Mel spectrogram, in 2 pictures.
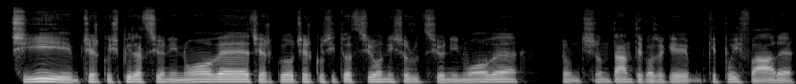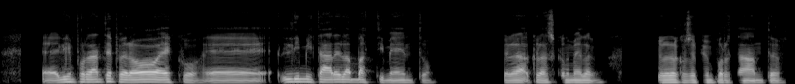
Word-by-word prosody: Sì, 115 -4 +5
cerco 110 +1 -2
ispirazioni 110 0 0
nuove, 120 +2 +4
cerco 110 -1 0
cerco 110 +1 -4
situazioni, 110 +1 -2
soluzioni 105 0 -4
nuove. 115 +1 +1 0.4
Non 105 -5 -6
ci 105 - -11
son 110 -2 -7
tante 110 0 0
cose 105 -1 -3
che 100 -1 -2
mhmm, - - -11
che 105 - -8
puoi 110 +2 -4
fare. 100 -1 -1 0.4
Ehm, 90 +4 -1
l'importante 115 +2 +1
però 115 0 +5
ecco, 105 -3 0
è 95 -1 -2 0.2
limitare 115 -1 +1
l'abbattimento. 100 -4 -3 0.6
Quella 100 0 0
quella 100 -2 -1
secondo 100 0 -4
me 95 - +1
la 95 - +1 0.6
quella 100 0 +2
è - - +5
la 105 - +4
cosa 100 +1 -3
più 105 - -10
importante. 90 -2 -2
105 Hz, 140 wpm, -23 LUFS, 100-115 Hz, 0.6 s, Sì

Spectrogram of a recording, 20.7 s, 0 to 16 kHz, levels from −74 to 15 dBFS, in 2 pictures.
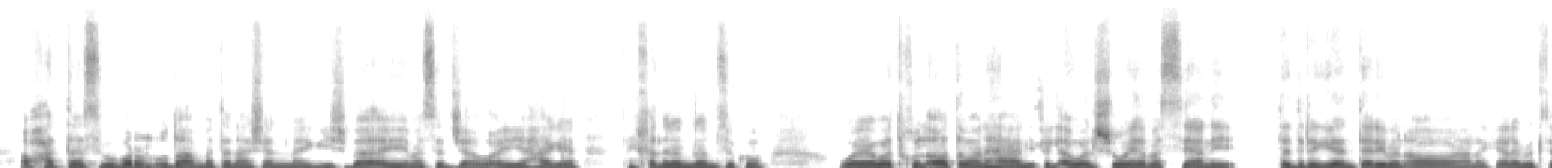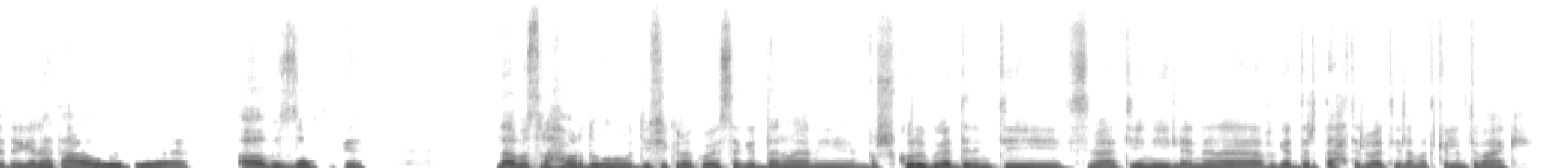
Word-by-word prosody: أو 125 - 0
حتّى 130 +2 0
أسيبه 135 +2 0
برّه 135 +1 +4
الأوضة 130 +2 0
عامةً 125 +2 0
عشان 125 0 -2
ما 125 - -2
يجيش 120 +3 -5
بقى 130 -2 +1
أي 125 -1 +1
message 130 0 -4
أو 125 -2 -2
أي 130 +1 0
حاجة 130 +3 -2 0.3
فيخلّيني 135 0 0
إن - - +3
أنا 145 0 +3
أمسكه 140 +4 -1 0.6
ز - - -7
وأدخل 155 +5 +3
آه 155 - +6
طبعًا 160 +1 +2
هاعاني 140 +4 +2
في 150 - -3
الأول 160 +2 +2
شوية، 150 +4 +3
بس 195 -1 -4
يعني 95 0 -1 0.3
تدريجيًا 155 +2 +3
تقريبًا 145 -2 +2
آه، 120 -2 0
على 115 +1 -4
كلامِك 135 +4 -2
تدريجيًا 130 +2 -1
هاتعوِّد 135 +3 +2
و 135 -1 +1 0.5
آه 130 0 +4
بالضبط 130 +3 +1
كده. 125 -1 -4 0.9
لأ - - +4
بصراحة 125 +1 -1
برضه 135 -4 +1
دي 120 +3 -4
فكرة 130 +1 -2
كويسة 120 0 -1
جدًا 120 +2 -1
ويعني 110 -2 -2
باشكرِك 110 +6 +3
بجد 125 +1 +2
إن 135 - +3
أنتِ 130 +1 -3 0.4
سمعتيني، 115 +3 -1
لإن 115 +1 -3
أنا 115 -1 0
بجد 120 +1 -3
ارتحت 115 -2 -4
دلوقتي 110 -1 -3
لمّا 110 0 -4
اتكلِّمت 110 +2 -6
معاكِ. 110 -1 -5
125 Hz, 175 wpm, -22 LUFS, 115-140 Hz, 0.9 s, آه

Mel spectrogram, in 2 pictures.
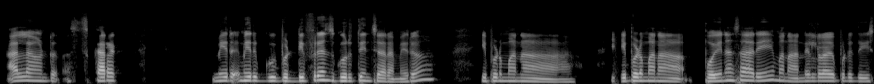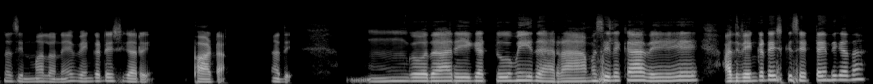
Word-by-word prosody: అలా 180 +2 +2
ఉంటది 160 -2 -7 0.2
స్ - - -8
కరెక్ట్. 175 +1 +4 0.9
మీరు 170 0 +1
మీరు 180 0 +4
గు 170 - +2
ఇప్పుడు 165 -1 0
డిఫరెన్స్ 195 +3 +3
గుర్తించారా 160 -3 +1
మీరు? 160 +6 -2 0.7
ఇప్పుడు 160 +1 -2
మన, 155 -1 -3 1.0
ఇప్పుడు 170 +2 +2
మన 165 -1 0 0.5
పోయినసారి 180 +3 +2 0.2
మన 175 - -4
అనిల్ 155 +2 -5
రావిపూడి 160 0 -1
తీసిన 150 +1 -6
సినిమాలోనే 135 -1 -5
వెంకటేష్ 155 +3 -3
గారి 130 - 0 0.5
పాట. 120 -2 +3 0.6
అది. 125 -4 -5 0.8
హ్మ్. 150 +4 -4
గోదారి 165 +1 +4
గట్టు 170 0 +1 0.2
మీద 180 -1 +3 0.3
రామసిలకావే 170 +4 +3 0.7
అది 155 +1 +4
వెంకటేష్‌కి 200 +4 +3
సెట్ 180 +2 +1
అయింది 200 +1 +1
గదా! 225 +3 0
165 Hz, 120 wpm, -25 LUFS, 155-180 Hz, 1.0 s, కరెక్ట్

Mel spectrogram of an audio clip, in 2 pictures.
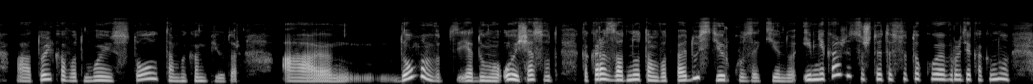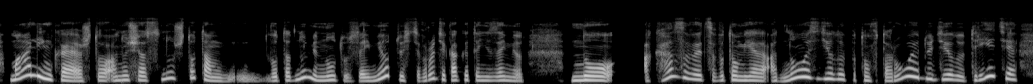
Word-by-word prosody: а 155 - -3
только 225 -1 0
вот 170 -3 -6
мой 180 +2 0
стол 250 +10 -1
там 165 -3 -5
и - - -12
компьютер. 155 - -7 0.4
Ам, 155 -1 +2 0.4
дома 360 +1 +2
вот 160 - -9
я 175 0 0
думаю: 165 -1 0
"Ой, 225 -1 +7
щас 220 +2 +2
вот 190 -1 -8 0.2
как - - -8
раз 235 -1 +7
заодно 210 +2 +4
там 195 -4 +1
вот 175 +1 -2
пойду 200 +11 +4
стирку 205 - 0
закину". 160 -1 -5
И 220 - +2
мне 235 +2 +4
кажется, 400 - -1
что 240 0 +1
это 235 0 -4
всё 245 - -7
такое 240 0 +1
вроде 225 +1 -1
как, 210 0 -10
ну, 240 +1 +1 0.3
маленькое, 235 - +4
что 175 +2 -1
оно 195 +3 0
щас, 195 -3 -1
ну, 275 +4 -1
что 300 +2 -4
там, 185 - +1
м, 80 -1 -10
вот 175 +2 -3
1 225 - +1
минуту 200 -4 0
займет, 170 - 0
то - - -5
есть, 180 - -7
а 155 - -7
вроде 240 +3 -2
как 195 0 -1
это 200 -2 -2
не 185 0 -2
займет. 180 -3 -3 0.4
Но 190 0 +5 0.3
оказывается, 260 - -2
потом 200 +1 0
я 185 -2 +2
одно 250 - +2
сделаю, 260 -4 -2
потом 185 - -6
второе 210 - 0
иду 260 -4 -2
делаю, 225 -5 -1
третье, 250 - 0
205 Hz, 190 wpm, -21 LUFS, 175-240 Hz, 0.4 s, Ой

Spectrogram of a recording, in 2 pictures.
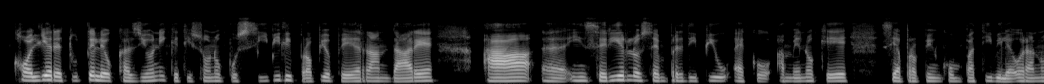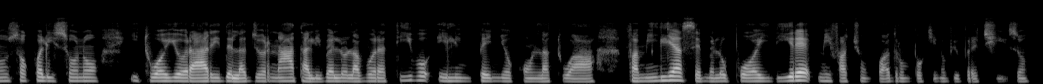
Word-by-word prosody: cogliere 185 -1 +5
tutte 175 +3 0
le 185 -3 +6
occasioni 165 +4 -3
che 160 - -6
ti 155 +1 -12
sono 160 +2 -5
possibili 165 +6 -5
proprio 145 +4 -2
per 155 +1 -2
andare 155 +2 +2 0.5
a, 165 +1 +8
ehm, 155 -4 -2
inserirlo 180 +3 +1
sempre 165 -1 -3
di 160 0 -9
più, 170 +2 -3
ecco, 150 -2 -6
a 155 - -9
meno 155 +1 -4
che 160 +1 0 0.3
sia 160 -2 -1
proprio 150 +2 -5
incompatibile. 150 0 -4
Ora 155 +1 0
non 155 +2 -6
so 165 +1 -4
quali 165 -1 -1
sono 165 -1 -3 0.3
i 175 -2 -12
tuoi 160 0 +2
orari 155 0 +4
della 145 -3 +3
giornata 155 0 -1
a - - +4
livello 150 +2 0
lavorativo 155 +6 -2
e 165 - -6
l'impegno 150 -1 -4
con 145 0 -7
la 140 0 -2
tua 135 -1 -2 0.3
famiglia; 165 +6 +3
se 150 -4 -3
me 150 0 -7
lo 150 +1 -1
puoi 150 0 0
dire, 175 +5 +6
mi 160 -1 -7
faccio 145 -1 -6
un 140 - -12
quadro 140 +2 -6
un 140 - -13
pochino 140 0 -12
più 140 0 -14
preciso. 140 - -10
155 Hz, 160 wpm, -25 LUFS, 150-170 Hz, 0.5 s, a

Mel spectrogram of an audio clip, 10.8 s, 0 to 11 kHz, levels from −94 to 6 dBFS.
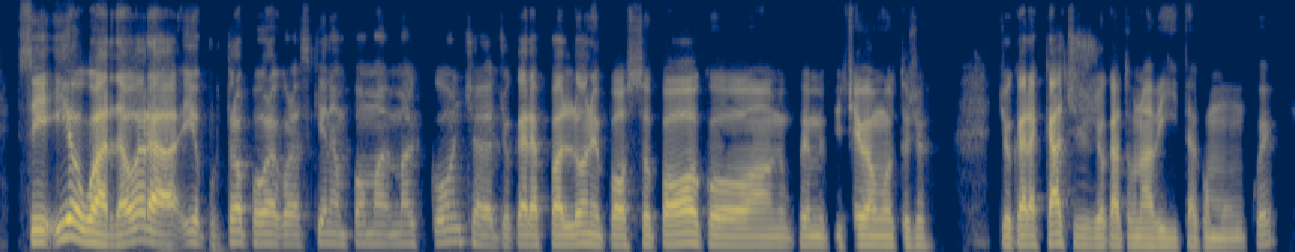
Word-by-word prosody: Sì, 155 0 +1
io 220 -5 +7
guarda, 130 -4 +6
ora 145 -7 +5
io 145 0 -3
purtroppo 145 +3 -4
ora 135 -1 -1
con 130 +1 -6
la 125 - -6
schiena 135 +2 -9
un 125 -1 -11
po' 130 0 -8
ma 130 -1 -8
malconcia 130 +1 -8
giocare 120 +1 -1
a 120 0 -2
pallone 120 0 0
posso 115 0 -3
poco, 125 -4 +2
a 110 0 -2
m 110 -2 -9
poi 115 +2 -6
a - - -5
me 115 -1 -6
piaceva 115 +2 0
molto 115 -1 -4
gio 110 -1 -9 0.6
giocare 120 +1 +2
a - - -11
calcio, 130 -1 +2
ci 110 - -7
ho - - -8
giocato 110 0 -3
una 105 0 0
vita 100 -1 -5
comunque, 100 +5 -8
120 Hz, 200 wpm, -22 LUFS, 110-130 Hz, 0.6 s, io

